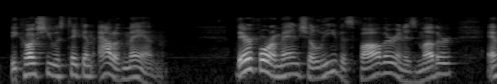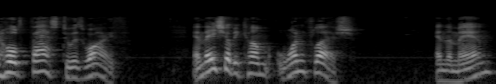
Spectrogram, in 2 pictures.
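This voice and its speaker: A man reading a Bible chapter aloud for a church, measured and falling at the end of each phrase. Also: fairly high pitch. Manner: measured, falls at phrase ends. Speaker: church scripture reader. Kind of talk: steady scripture reading. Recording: dull lo-fi audio.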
